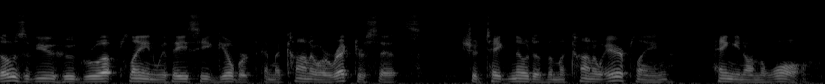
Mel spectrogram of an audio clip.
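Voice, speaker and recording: At a moderate pace and medium pitch, a man uses an ordinary speaking voice with fairly even intonation. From moved often: Pennsylvania, Maryland, Alaska, western US, Canada. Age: 60s. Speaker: hobbyist machinist, DIY builder. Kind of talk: narrated slideshow commentary.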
